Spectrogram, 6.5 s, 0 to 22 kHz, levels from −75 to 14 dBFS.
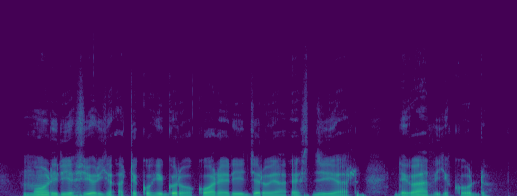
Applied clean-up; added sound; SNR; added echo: none; none; none; none.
